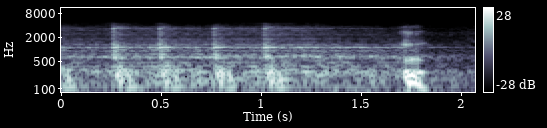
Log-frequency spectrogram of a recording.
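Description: knocking on a gate

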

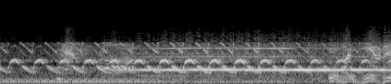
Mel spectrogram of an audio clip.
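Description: police car siren wailing

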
